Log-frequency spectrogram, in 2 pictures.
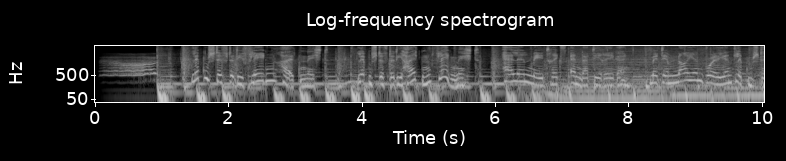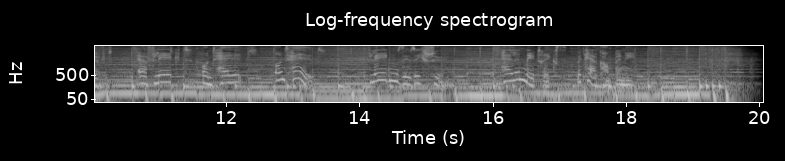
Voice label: Sprecherdemos Kosmetik

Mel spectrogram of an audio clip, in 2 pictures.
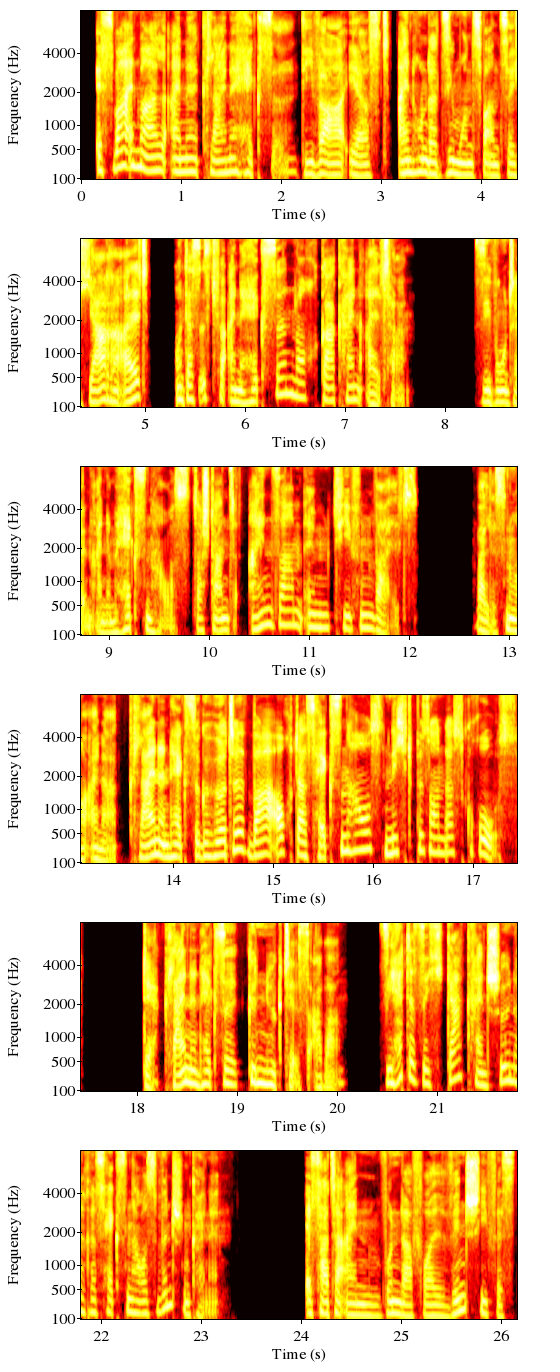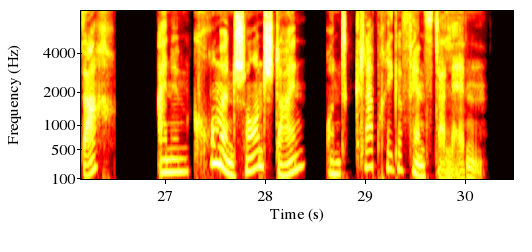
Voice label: Hoerbuch

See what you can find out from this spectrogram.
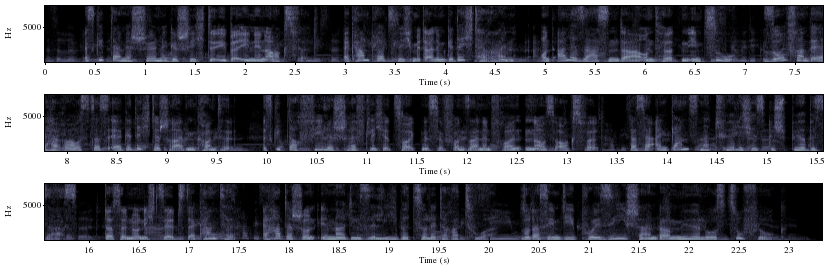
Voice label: Voiceover Doku lockersympathisch; Arte; Fantasy Morries

